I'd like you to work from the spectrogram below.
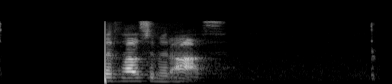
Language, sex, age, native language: Icelandic, male, 40-49, Icelandic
